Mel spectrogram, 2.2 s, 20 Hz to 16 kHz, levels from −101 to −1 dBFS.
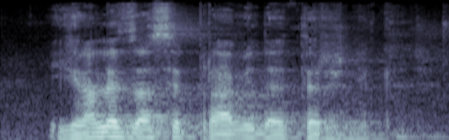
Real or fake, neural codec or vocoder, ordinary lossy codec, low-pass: real; none; AAC, 48 kbps; 14.4 kHz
